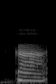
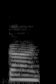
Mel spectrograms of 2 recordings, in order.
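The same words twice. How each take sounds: First: The syllable is said with a falling pitch. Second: The syllable is said with a high pitch. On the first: "you have to go down. The tone is down" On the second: "you have to go a little bit high with the pitch"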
